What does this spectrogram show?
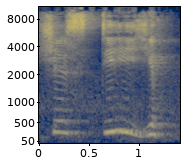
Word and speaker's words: чистій: make in the Cyrillic, it would be I followed by another letter, which is like an U with a little Accent on it. accent on the top. So that's why, because you have to pronounce it чистій.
